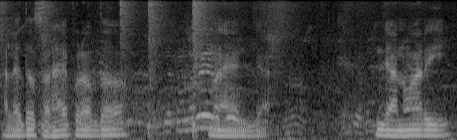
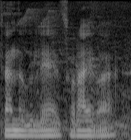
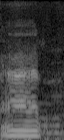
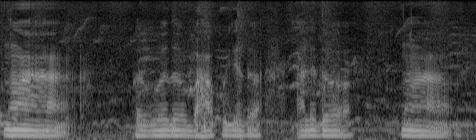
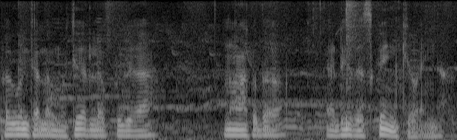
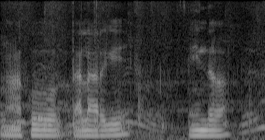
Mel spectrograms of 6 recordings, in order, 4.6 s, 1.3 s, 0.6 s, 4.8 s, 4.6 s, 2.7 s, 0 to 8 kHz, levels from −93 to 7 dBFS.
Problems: background sounds at intervals, continuous background conversations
